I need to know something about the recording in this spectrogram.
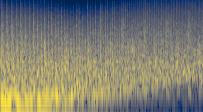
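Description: Techno mix in a breakdown. The kick and bassline are filtered away, with the low end thinning steadily, and a fast, buzzing, machine-like synth loop with rapid hi-hats is left.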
